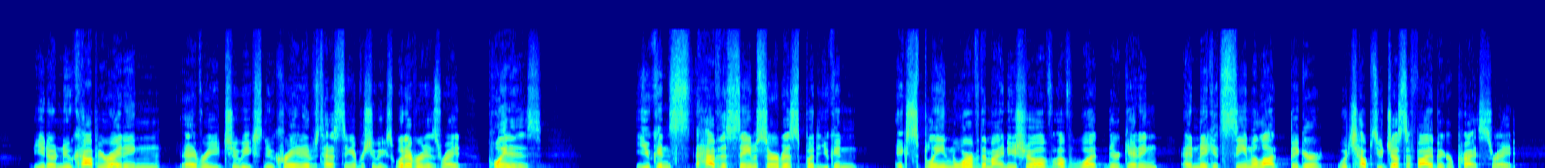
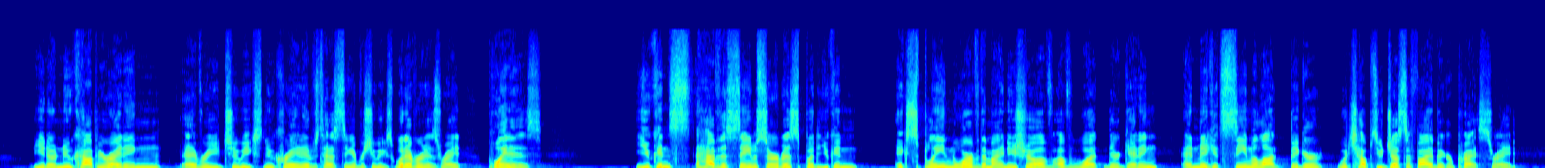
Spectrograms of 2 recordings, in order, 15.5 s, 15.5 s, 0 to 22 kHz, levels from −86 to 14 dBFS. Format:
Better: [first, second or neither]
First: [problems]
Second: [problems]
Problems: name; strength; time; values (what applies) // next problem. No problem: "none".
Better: second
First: thin; somewhat; fading below 450 Hz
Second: none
